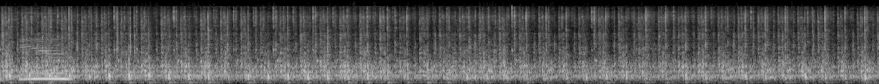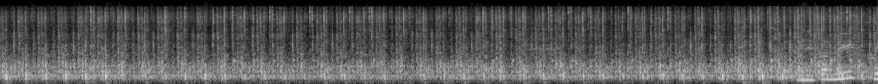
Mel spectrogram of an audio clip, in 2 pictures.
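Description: A sewing machine stitching thread art runs in a fast, continuous, even buzz of needle strokes for the whole stretch, loud and close, with no pauses.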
